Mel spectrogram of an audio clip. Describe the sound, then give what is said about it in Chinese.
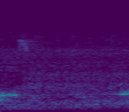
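Dollarbirds and magpies squabbling in a fight over a nest, with about five magpies involved: two short, clear whistled bird notes, one at the start and one at the end, with a faint higher chirp between them over a quiet hiss. No one speaks. “详解的时候恰逢三宝鸟与喜鹊为争巢起冲突，于是现场直播了一场小规模的冲突”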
